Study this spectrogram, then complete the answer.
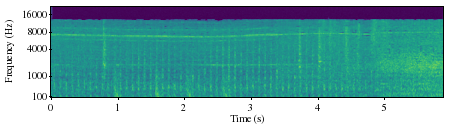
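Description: A helicopter's rotor thumps and whirs steadily.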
